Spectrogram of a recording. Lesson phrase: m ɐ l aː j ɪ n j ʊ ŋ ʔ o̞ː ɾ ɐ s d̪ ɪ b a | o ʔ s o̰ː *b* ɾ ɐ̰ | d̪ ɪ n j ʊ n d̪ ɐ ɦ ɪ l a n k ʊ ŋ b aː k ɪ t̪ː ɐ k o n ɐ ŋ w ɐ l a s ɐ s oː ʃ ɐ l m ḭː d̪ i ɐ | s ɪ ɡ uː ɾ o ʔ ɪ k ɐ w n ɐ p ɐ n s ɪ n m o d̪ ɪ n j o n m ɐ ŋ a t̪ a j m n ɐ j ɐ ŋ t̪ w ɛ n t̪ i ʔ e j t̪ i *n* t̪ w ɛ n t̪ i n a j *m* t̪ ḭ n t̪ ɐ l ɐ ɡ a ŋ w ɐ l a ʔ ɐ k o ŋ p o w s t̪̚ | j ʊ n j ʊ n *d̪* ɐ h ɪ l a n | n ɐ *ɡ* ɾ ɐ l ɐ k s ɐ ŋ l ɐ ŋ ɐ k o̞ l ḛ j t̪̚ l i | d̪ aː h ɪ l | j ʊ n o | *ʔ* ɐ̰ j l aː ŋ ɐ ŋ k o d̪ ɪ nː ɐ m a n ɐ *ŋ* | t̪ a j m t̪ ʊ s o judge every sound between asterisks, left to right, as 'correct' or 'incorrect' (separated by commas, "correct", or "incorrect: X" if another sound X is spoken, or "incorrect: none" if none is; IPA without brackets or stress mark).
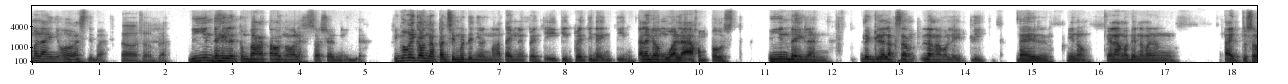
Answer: correct, correct, incorrect: n, correct, correct, incorrect: k, correct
